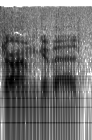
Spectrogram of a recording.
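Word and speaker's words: Sturmgewehr: it's a very good rifle now how's the storm Gazette use in game and yes it is pronounced stormgavette um it is probably the best it's the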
